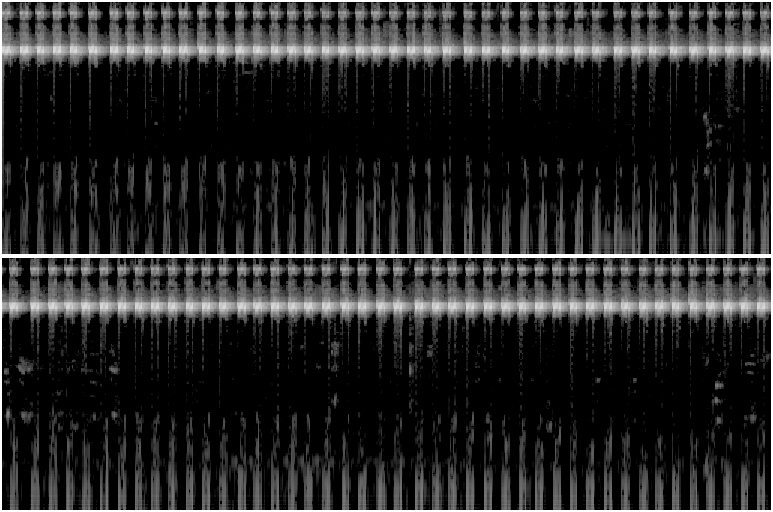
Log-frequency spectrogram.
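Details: High, insistent pulsed chirping from a natural cricket meant for songbird training runs unbroken at roughly two chirps per second, loud and clear, with nothing else audible.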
